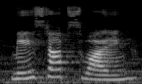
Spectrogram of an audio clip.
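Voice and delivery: usual speaking voice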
